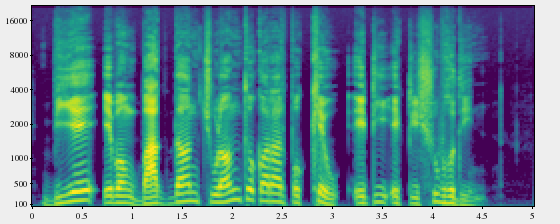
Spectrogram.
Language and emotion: Bengali, neutral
